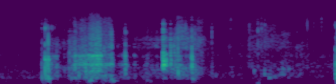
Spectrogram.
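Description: Footsteps on rocky, gravelly ground: a few scuffing, crunching steps, starting about half a second in.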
